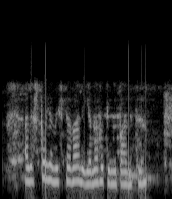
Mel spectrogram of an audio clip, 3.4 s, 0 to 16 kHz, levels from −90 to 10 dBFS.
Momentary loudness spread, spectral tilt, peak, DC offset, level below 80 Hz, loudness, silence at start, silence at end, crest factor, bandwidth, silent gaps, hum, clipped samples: 8 LU; -8 dB/octave; -12 dBFS; under 0.1%; -64 dBFS; -27 LUFS; 0.1 s; 0 s; 16 dB; 7.2 kHz; none; none; under 0.1%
